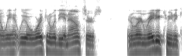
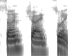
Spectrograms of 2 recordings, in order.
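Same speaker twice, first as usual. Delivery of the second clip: slow, enunciated, syllable-by-syllable hockey announcer delivery. Recalling saying it phonetically like a hockey announcer, slow careful enunciation. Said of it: "I had to slow down and, like, just enunciate it like I'm announcing a hockey game".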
